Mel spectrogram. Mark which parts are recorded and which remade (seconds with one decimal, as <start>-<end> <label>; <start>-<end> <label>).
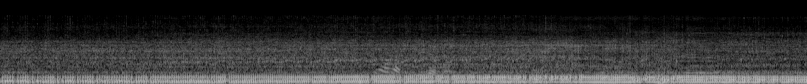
0.0-5.3 recorded; 5.3-7.2 remade; 7.2-8.1 recorded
